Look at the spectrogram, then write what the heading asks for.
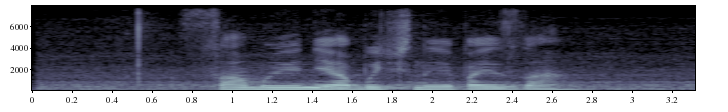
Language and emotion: Russian, neutral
